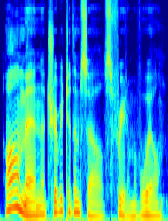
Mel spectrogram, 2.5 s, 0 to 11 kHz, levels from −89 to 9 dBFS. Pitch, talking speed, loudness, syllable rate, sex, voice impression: 125 Hz, 190 wpm, -19 LUFS, 5.9 syllables/s, male, very masculine, middle-aged, thick, slightly tensed, powerful, bright, slightly soft, clear, fluent, slightly raspy, cool, very intellectual, slightly refreshing, very sincere, very calm, mature, friendly, reassuring, unique, slightly elegant, wild, slightly sweet, lively, kind, slightly sharp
